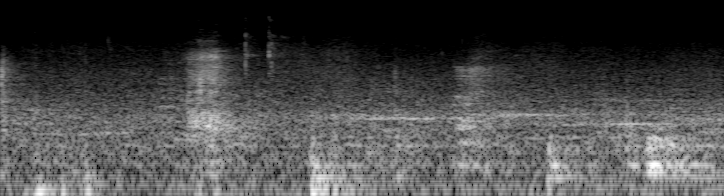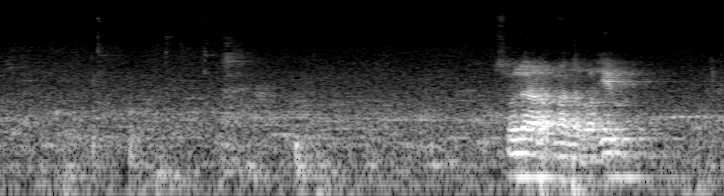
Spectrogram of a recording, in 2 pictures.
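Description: A man speaks calmly into a microphone, with pauses, in a room that echoes slightly.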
